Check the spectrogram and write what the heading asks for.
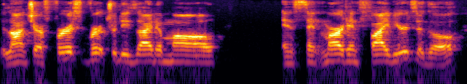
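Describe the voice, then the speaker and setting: A man from Barbados with a fairly low voice delivers an eager, emphatic sales pitch. He leans on repeated phrases and lots of fillers. The audio is dull and lo-fi. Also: steady tone, normal speed. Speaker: guest business presenter.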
